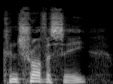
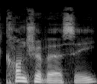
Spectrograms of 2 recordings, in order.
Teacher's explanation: traditionally in British English, it's supposed to be controversy with the stress on the second syllable · Shown in: first take · controversy, whereas in the United States, the standard way of saying it is with the stress on the first syllable, so that's controversy.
